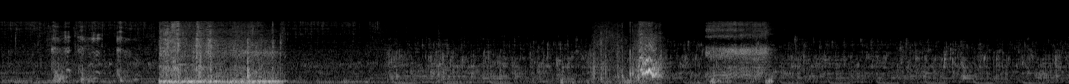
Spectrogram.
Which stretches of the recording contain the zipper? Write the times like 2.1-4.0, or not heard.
1.6-2.9, 5.9-6.7.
